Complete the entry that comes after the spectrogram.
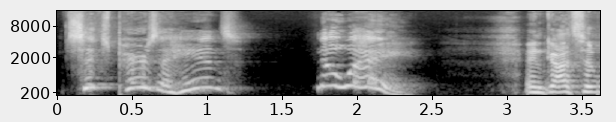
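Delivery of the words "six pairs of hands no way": much higher, slow disbelieving question; can't believe what she's hearing; incredulous angel. Acted. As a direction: angel balking at six pairs of hands. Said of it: "The angel shook her head and she said".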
